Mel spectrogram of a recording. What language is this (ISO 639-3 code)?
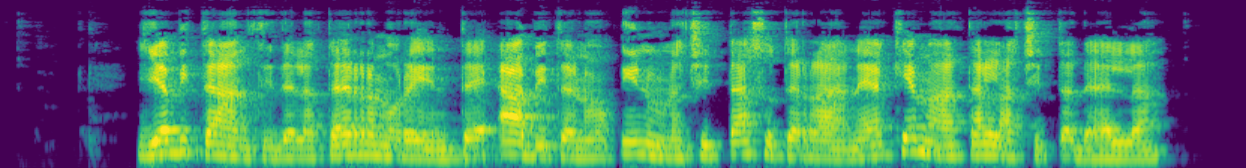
ita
